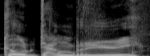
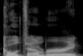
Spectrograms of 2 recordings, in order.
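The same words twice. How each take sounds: First: It is said in a Scottish accent. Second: It is said in an American accent.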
